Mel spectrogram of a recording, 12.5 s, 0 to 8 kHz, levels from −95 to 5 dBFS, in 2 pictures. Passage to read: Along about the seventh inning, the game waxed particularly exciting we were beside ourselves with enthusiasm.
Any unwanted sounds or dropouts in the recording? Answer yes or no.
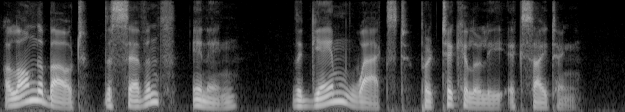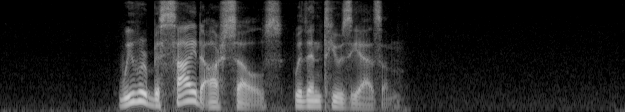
no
